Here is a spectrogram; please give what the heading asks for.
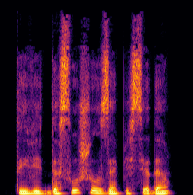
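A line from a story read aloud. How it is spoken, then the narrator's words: Quiet question. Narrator (Russian): тихо спросила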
